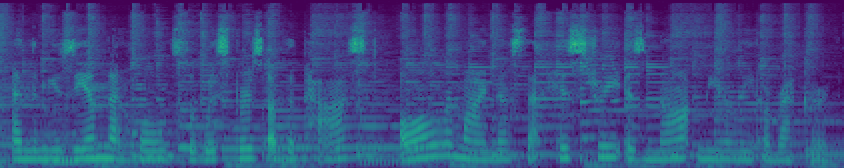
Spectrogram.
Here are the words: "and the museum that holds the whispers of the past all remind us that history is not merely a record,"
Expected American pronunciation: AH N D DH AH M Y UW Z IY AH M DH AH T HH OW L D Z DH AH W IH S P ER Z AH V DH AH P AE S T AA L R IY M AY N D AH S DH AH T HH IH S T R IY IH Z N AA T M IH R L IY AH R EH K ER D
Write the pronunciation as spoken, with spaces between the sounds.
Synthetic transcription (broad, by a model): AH N DH AH M Y UW Z IY AH M DH AH T HH OW L D Z DH AH W IH S P ER Z AH V DH AH P AE S T AA L R IY M AY N D AH S DH AH T HH IH S T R IY IH Z N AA T M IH R L IY AH R EH K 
